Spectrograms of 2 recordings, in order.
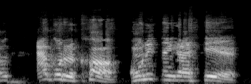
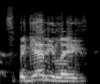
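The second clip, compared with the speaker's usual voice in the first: normal talking voice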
